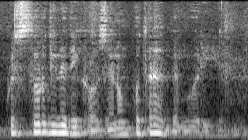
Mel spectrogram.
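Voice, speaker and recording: An actor playing a deadpan, solemn man in a theatre dialogue, speaking deliberately with halting pauses. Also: mid-range voice, natural voice. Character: deadpan man solemnly pondering what should die. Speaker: stage actor. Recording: clearly noisy background.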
